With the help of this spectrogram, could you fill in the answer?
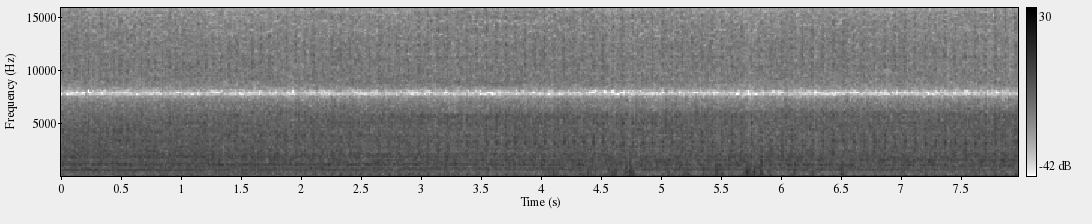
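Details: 1968 AMX with a 401 replacing its 360 go pack, at a rough first-start idle: fast, irregular top-end ticking under a loud hiss; a lifter was later found worn so badly it had a hole in the bottom.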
